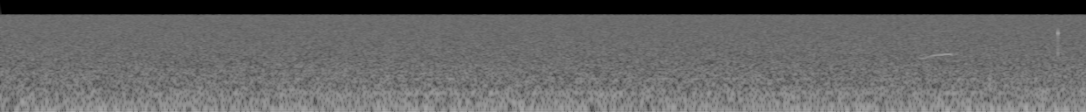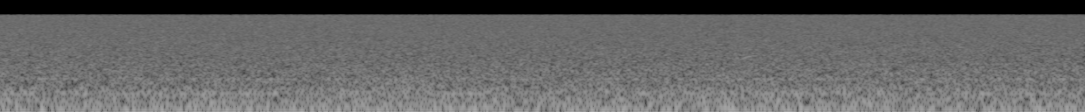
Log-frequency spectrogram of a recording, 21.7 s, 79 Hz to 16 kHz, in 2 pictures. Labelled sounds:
9.2	9.6	killer whale, northern resident, A clan, AB subclan, 0.96 to 1.3 kHz

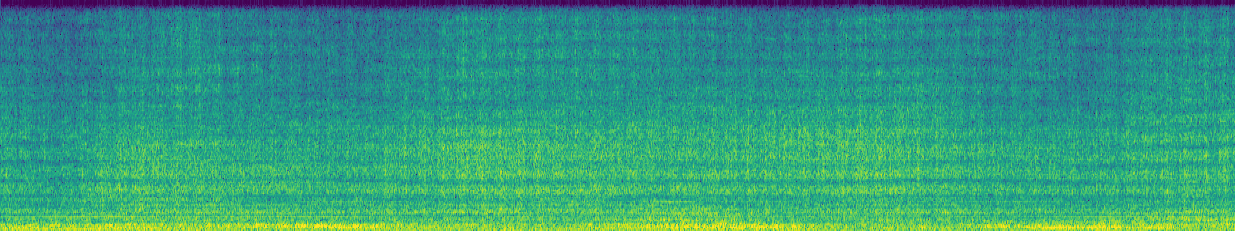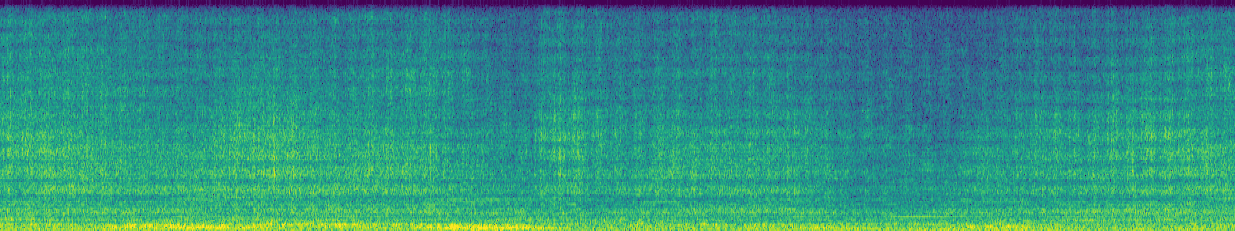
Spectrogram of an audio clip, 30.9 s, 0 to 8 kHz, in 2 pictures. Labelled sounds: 18.2	18.5	vessel noise, 1.1 to 1.3 kHz
30.6	30.8	vessel noise, 1.1 to 1.2 kHz

